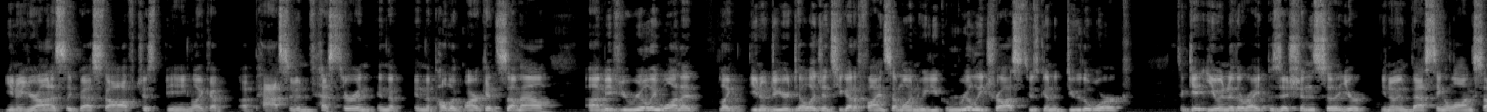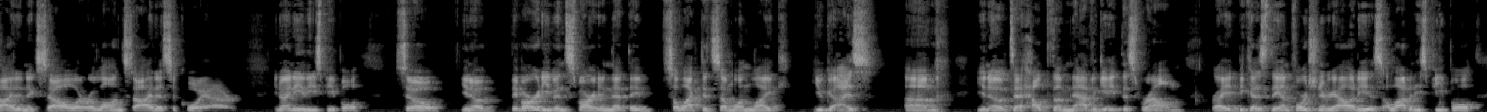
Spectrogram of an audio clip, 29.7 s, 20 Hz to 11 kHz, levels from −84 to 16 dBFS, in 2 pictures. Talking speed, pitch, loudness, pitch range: 225 wpm, 125 Hz, -22 LUFS, 120-130 Hz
